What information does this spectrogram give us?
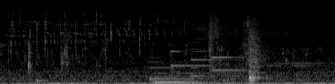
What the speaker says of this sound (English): You can try to water it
